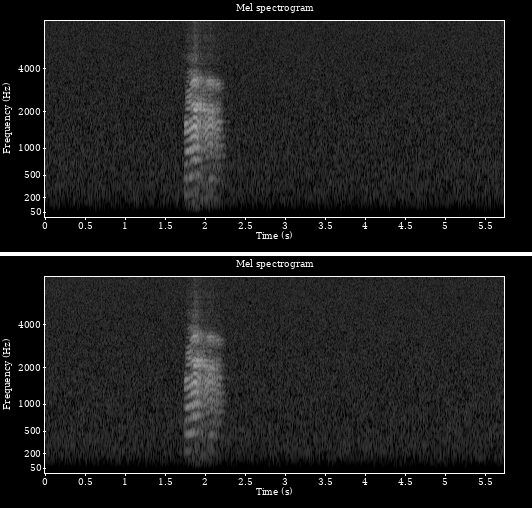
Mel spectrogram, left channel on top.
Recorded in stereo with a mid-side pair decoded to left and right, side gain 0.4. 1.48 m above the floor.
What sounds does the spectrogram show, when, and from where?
1.7 s a cat meowing: 30° left, 4 m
